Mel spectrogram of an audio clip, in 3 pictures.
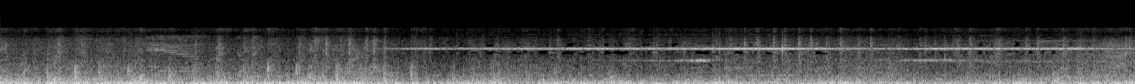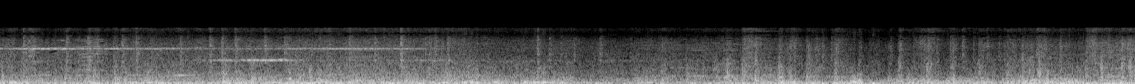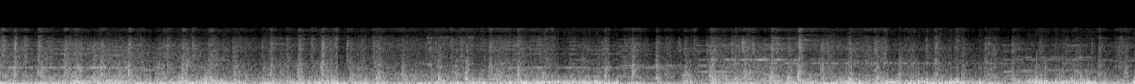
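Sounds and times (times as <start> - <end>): train wheels clickety-clack: 0.0 - 34.0
faint high wheel squeal: 3.7 - 15.9.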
